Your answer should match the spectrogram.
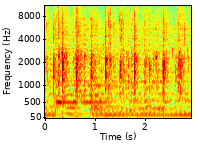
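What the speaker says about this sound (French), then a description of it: "Acclamez pour la gloire d'éternel notre Dieu" A congregation claps in rhythmic unison during a worship service, steady beats roughly every third of a second, with sustained music or singing tones underneath.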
